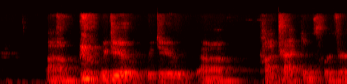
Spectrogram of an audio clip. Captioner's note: clears throat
